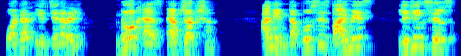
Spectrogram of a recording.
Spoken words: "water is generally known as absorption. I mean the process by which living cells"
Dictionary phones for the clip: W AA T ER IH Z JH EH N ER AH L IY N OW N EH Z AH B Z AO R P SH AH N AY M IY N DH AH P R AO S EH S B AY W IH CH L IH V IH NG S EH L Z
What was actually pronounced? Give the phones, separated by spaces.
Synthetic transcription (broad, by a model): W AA T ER IH Z JH EH N ER AH L IY N OW N EH Z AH B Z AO R B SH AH N AY M IY N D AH P R AO S EH S B AY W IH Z L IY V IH NG S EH L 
